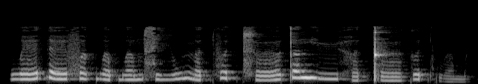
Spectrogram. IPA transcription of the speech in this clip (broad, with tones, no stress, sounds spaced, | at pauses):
w ɛː˨˥ t̚ ɛː˨˧ f ɐ˧ k̚ w ɐ˨ p̚ w ɐ˨˧ m s iː˨˥ w ŋ ɐ˨ t̚ f ɵ˥ t̚ t͡sʰ œː˨˥ t̪ ɐ˥ ŋ j yː˧ h ɐ˨ t̚ kʰ œː˨ k ɵ˥ t̚ kʷ ɐ˨˩ m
